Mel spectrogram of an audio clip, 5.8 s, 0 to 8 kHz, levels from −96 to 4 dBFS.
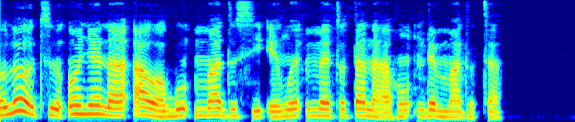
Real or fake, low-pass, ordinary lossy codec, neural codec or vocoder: real; none; none; none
